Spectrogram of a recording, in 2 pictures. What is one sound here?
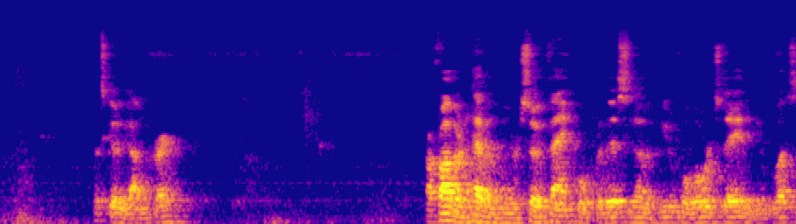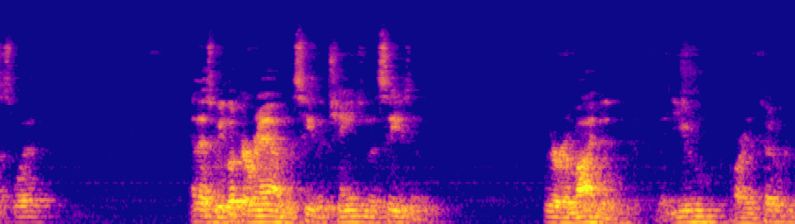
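A man speaks calmly through a microphone in an echoing room.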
